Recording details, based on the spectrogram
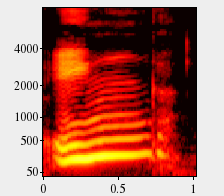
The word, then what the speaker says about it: Inge: He said this: I've been listening to the Christmas special and thought that the quotation from Dean Inger is that I use in the book. I mean, I don't know. Is he just trying to plug the book again? – Dean Inge? Or Ing? – Ing.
